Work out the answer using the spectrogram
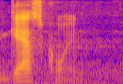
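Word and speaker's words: Gascoigne: weapon any encounter becomes brawl gory fanto says pronounced a gascoin okay but I like citizen Kang saying guacamole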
